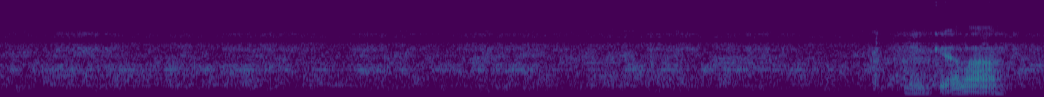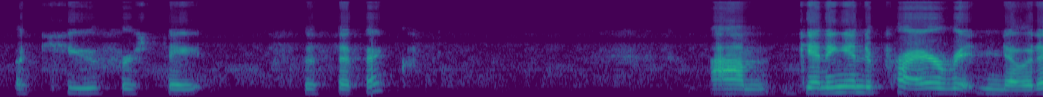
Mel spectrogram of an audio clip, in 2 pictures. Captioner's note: pause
